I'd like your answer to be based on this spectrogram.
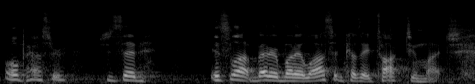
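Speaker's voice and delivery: cheerful report. Retold or imitated. Girl reports lost voice happily.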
